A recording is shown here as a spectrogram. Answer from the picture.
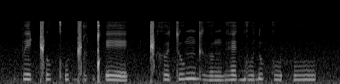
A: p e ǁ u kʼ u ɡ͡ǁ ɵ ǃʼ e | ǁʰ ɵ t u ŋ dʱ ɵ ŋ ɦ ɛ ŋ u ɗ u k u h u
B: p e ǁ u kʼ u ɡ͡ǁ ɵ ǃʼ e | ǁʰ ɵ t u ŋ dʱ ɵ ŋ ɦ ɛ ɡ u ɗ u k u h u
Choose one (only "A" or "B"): B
